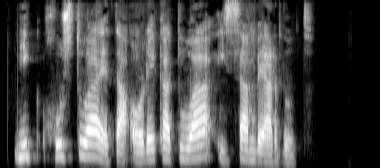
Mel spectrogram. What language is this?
Basque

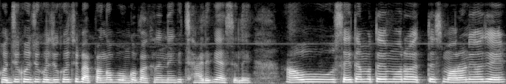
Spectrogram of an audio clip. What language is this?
Odia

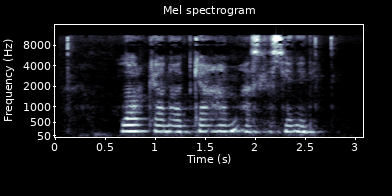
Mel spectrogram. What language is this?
Uzbek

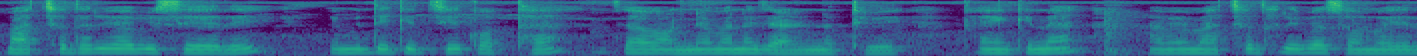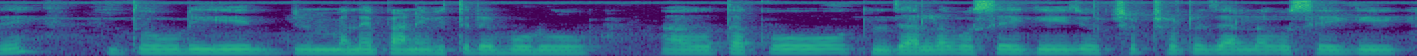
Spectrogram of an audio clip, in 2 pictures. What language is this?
Odia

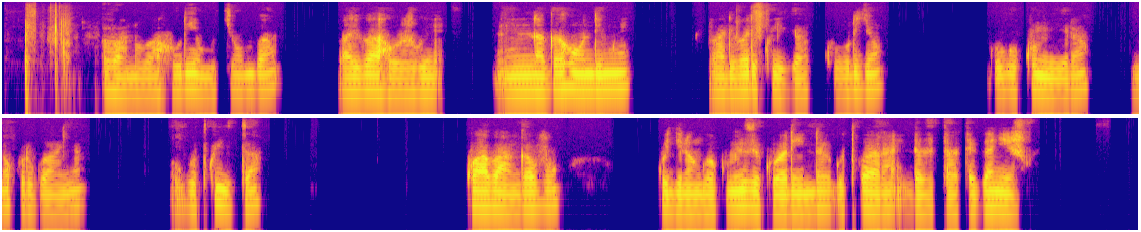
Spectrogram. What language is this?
Kinyarwanda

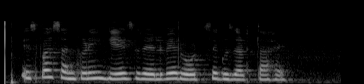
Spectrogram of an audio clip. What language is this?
Hindi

